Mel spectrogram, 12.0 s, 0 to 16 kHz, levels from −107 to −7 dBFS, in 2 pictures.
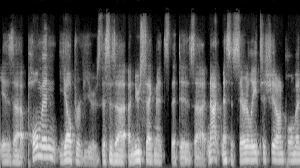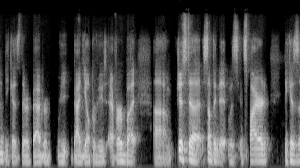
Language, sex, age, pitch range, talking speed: English, male, 20-39, 95-115 Hz, 185 wpm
